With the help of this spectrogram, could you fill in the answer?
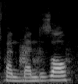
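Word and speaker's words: fenbendazole: Fen Ben Fen bendol I always want to say it wrong but it's Fen bendol so we use Ivermectin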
